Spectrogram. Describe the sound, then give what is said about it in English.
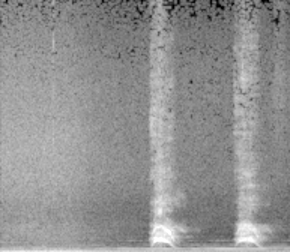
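A person mimics a raven with two hoarse, croaking caws about a second apart, loud, over a steady low outdoor hum, trying to call in ravens on a crisp morning in Thompson, outside a house. “I'm going to try and call in a raven or two, if I can.”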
